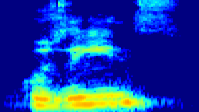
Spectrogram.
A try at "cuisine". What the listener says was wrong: Because we found little sha sound in it. You said something like cuisine.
